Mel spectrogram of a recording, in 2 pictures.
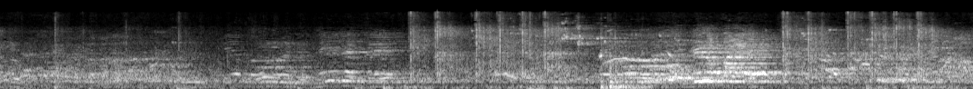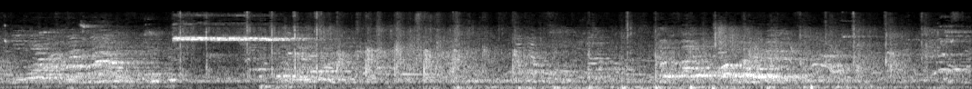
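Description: Shoes squeak sharply on a hard floor in a large echoing hall.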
